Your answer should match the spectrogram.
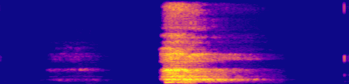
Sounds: Sigh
